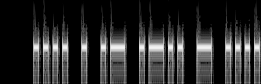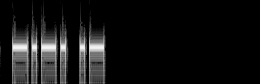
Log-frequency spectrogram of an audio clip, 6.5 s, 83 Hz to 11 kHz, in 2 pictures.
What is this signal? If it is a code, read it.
Morse code, heard as a keyed tone, about 20 wpm, 700 Hz. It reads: HEALTHCA
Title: Build A Word - 4 Letters At A Time - 10-Letter Words - 20wpm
